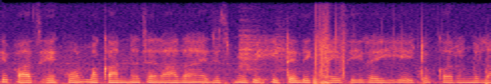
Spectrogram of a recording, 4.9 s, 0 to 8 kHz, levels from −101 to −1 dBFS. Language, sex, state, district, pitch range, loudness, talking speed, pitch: Hindi, female, Uttar Pradesh, Jyotiba Phule Nagar, 185-195 Hz, -20 LUFS, 255 wpm, 190 Hz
